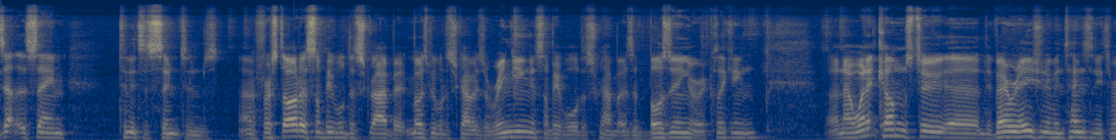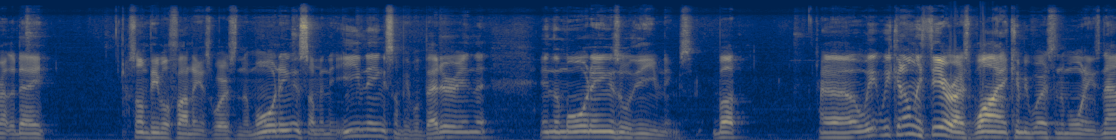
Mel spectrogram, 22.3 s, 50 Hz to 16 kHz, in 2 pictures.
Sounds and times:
Speech: 0.0 - 7.6, 8.2 - 11.7, 12.4 - 18.6, 19.3 - 22.3.

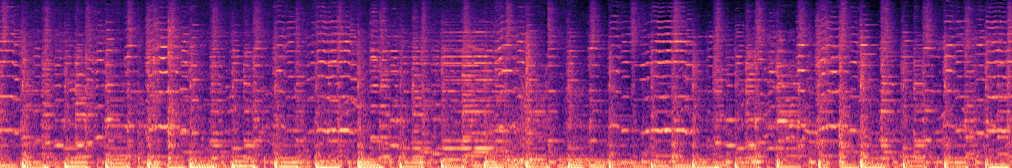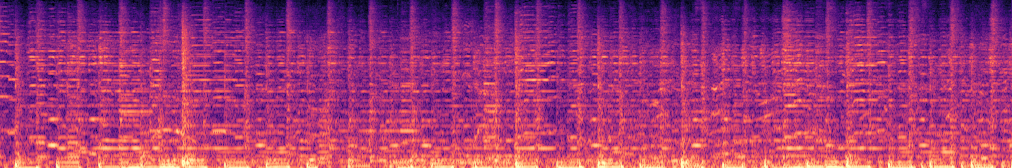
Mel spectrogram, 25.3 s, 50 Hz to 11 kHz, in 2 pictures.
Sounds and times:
Pizzicato: 0.0 - 25.3.

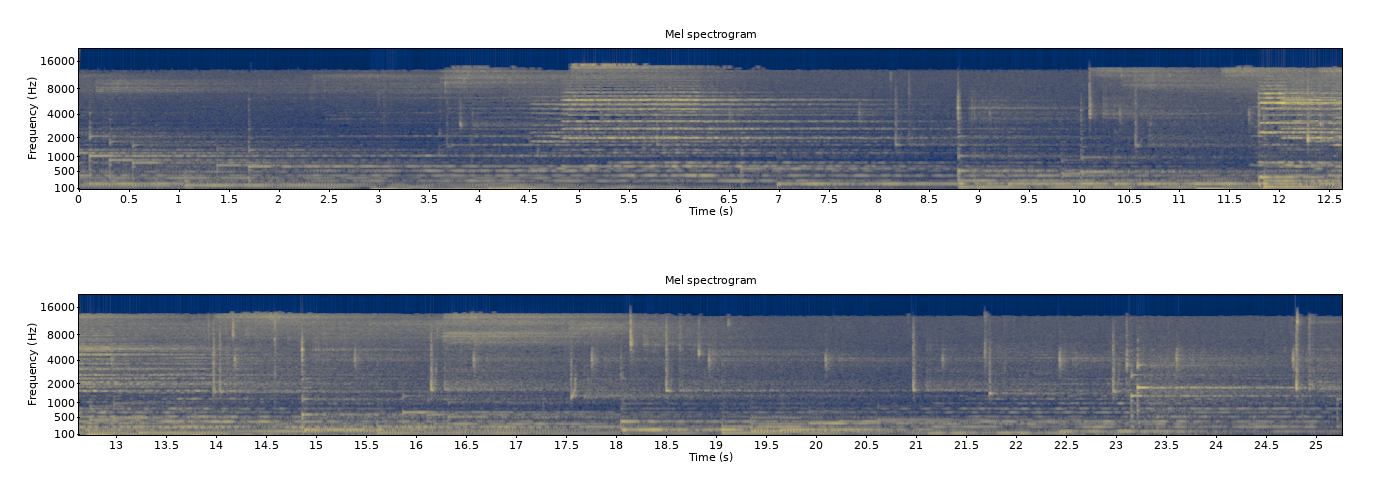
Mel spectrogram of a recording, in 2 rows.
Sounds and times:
Music: 0.0 - 25.2.

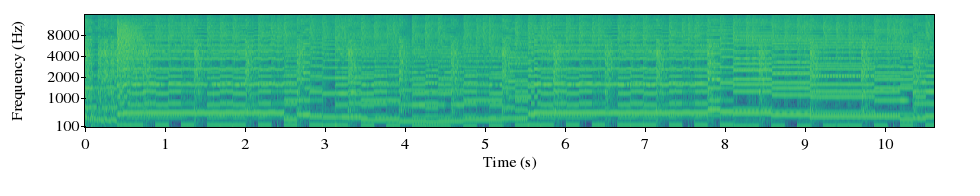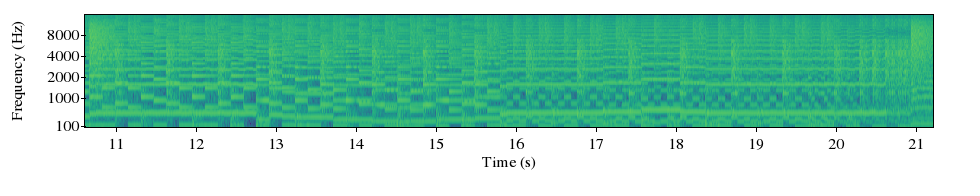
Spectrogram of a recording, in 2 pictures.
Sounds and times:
Video game music: 0.0 - 21.2.

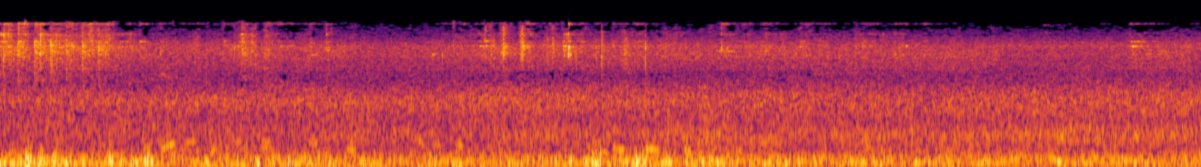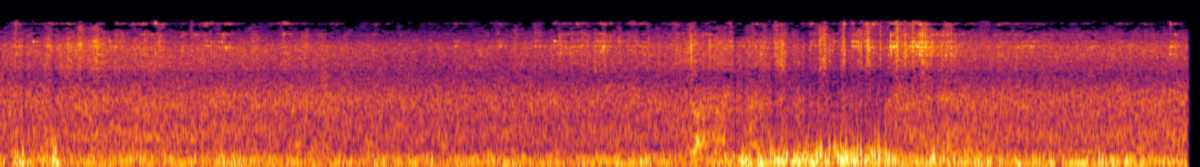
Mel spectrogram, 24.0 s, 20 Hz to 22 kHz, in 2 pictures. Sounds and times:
Speech: 1.4 - 5.2, 5.8 - 9.6, 14.6 - 16.7, 18.8 - 19.9.

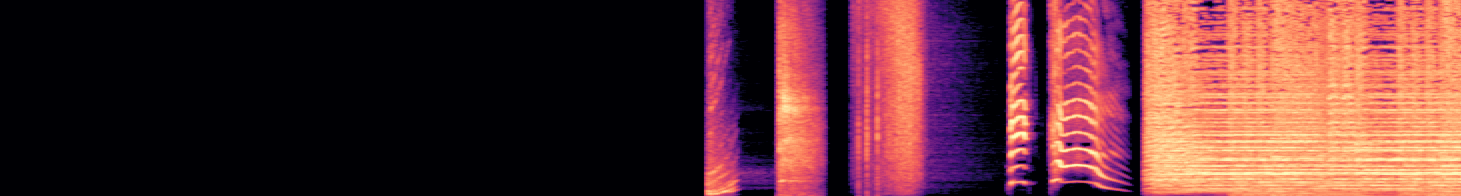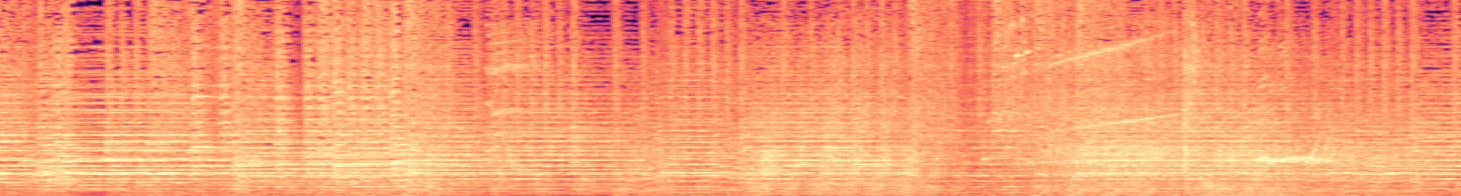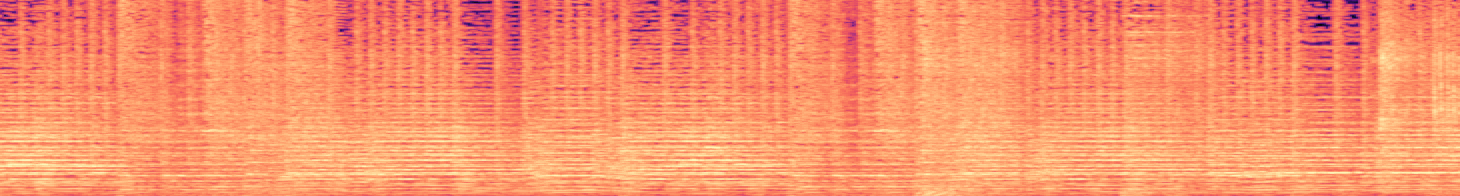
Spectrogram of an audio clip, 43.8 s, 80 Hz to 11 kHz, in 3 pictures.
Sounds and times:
Speech: 10.1 - 11.3
Music: 11.4 - 43.8.

